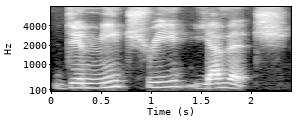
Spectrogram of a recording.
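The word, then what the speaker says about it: Dimitrijević: It's Dimitrijevic. So Okay. Dimitrijevic. The J is like a Y.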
